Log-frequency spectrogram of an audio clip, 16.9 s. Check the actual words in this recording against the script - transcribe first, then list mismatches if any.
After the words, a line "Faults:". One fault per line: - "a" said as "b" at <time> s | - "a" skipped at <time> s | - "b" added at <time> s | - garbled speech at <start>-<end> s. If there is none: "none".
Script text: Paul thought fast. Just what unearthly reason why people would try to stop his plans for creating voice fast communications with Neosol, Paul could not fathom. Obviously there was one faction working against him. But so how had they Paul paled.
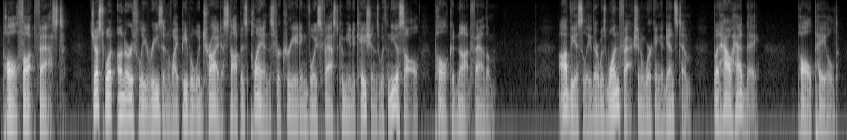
Paul thought fast. Just what unearthly reason why people would try to stop his plans for creating voice fast communications with Neosol, Paul could not fathom. Obviously there was one faction working against him. But how had they Paul paled.
Faults:
- "so" skipped at 14.4 s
